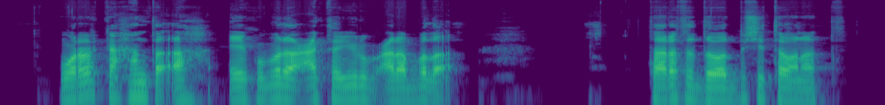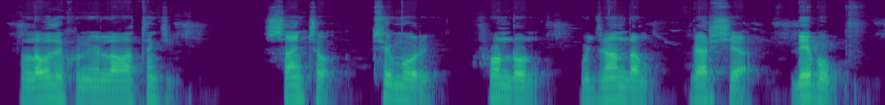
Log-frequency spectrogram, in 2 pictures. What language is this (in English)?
Somali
